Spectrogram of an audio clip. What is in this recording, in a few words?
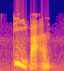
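"地板", Mandarin Chinese; chinese flashcards; hsk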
